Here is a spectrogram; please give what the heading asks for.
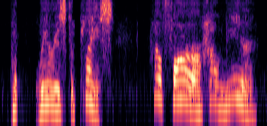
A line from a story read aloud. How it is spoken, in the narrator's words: asked Cake anxiously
